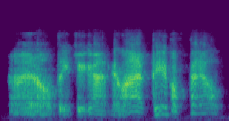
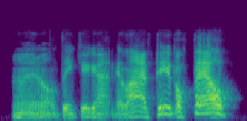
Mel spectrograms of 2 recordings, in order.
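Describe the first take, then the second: First: Soft whispered aside; a hushed whisper. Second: Said in the usual way. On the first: Shown as a demonstration. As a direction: whisper it so no one hears. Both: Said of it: "whisper take".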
